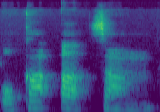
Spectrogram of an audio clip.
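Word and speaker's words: お母さん: The word mother, you can say okasan. So you don't have to say oka-san. Like, don't stress that single a. Just say ka without making a pause.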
